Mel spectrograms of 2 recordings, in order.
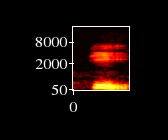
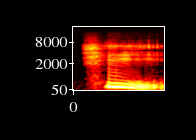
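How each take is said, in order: First: The consonant is plain with no breath. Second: The consonant has a strong breathy release. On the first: The speaker calls it wrong. "এটা আমরা আগে বলতাম টি" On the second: The speaker calls it right. "এখন আমরা সঠিক কি শিখলাম ছি"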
